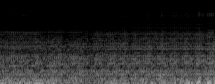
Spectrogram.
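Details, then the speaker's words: Air conditioner outdoor condensing unit running normally after a replacement indoor fan motor was fitted (unit had failed to start with 3 blinking lights after cleaning); steady low hum and fan rush, extra noise was the vibrating outer frame, cured by repositioning. "ลมทำงานแล้วนะครับเสียงก็ทำงานแล้วนะครับที่เป็นดังไม่ใช่อะไรครับเป็นโโครงนะครับโครงมันดังไม่ใช่ว่าแอร์ดังโคงด้านนอกเครับมันสั่นแล้วมันดังขยับแล้วมันก็หายนะครับ"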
